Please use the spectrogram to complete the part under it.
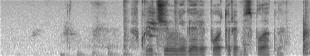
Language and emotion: Russian, neutral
